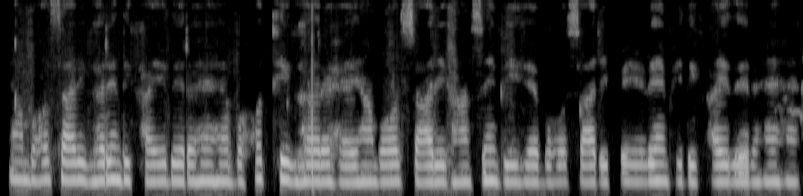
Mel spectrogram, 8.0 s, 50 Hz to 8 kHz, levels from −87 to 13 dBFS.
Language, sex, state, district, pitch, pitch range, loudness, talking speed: Hindi, female, Bihar, Jamui, 210 Hz, 205-220 Hz, -21 LUFS, 195 wpm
